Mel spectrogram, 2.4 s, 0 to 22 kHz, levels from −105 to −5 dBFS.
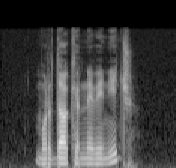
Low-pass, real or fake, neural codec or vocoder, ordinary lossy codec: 10.8 kHz; real; none; none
